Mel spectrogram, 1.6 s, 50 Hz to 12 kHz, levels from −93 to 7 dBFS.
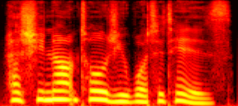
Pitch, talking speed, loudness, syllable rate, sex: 215 Hz, 300 wpm, -15 LUFS, 5.7 syllables/s, female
